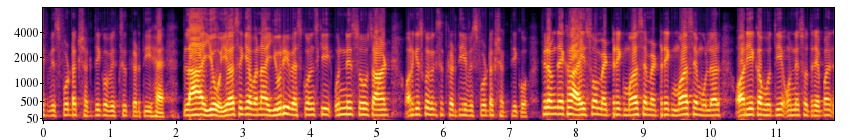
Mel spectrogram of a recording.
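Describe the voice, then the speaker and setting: A man's voice: on the high side, clean tone. A young man from India teaching an exam-prep lesson, asking rhetorical questions and answering them himself. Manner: calls students "bhaiya" and "sir"; repeats key names in a drilling chant. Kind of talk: exam-prep lecture with memory tricks.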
